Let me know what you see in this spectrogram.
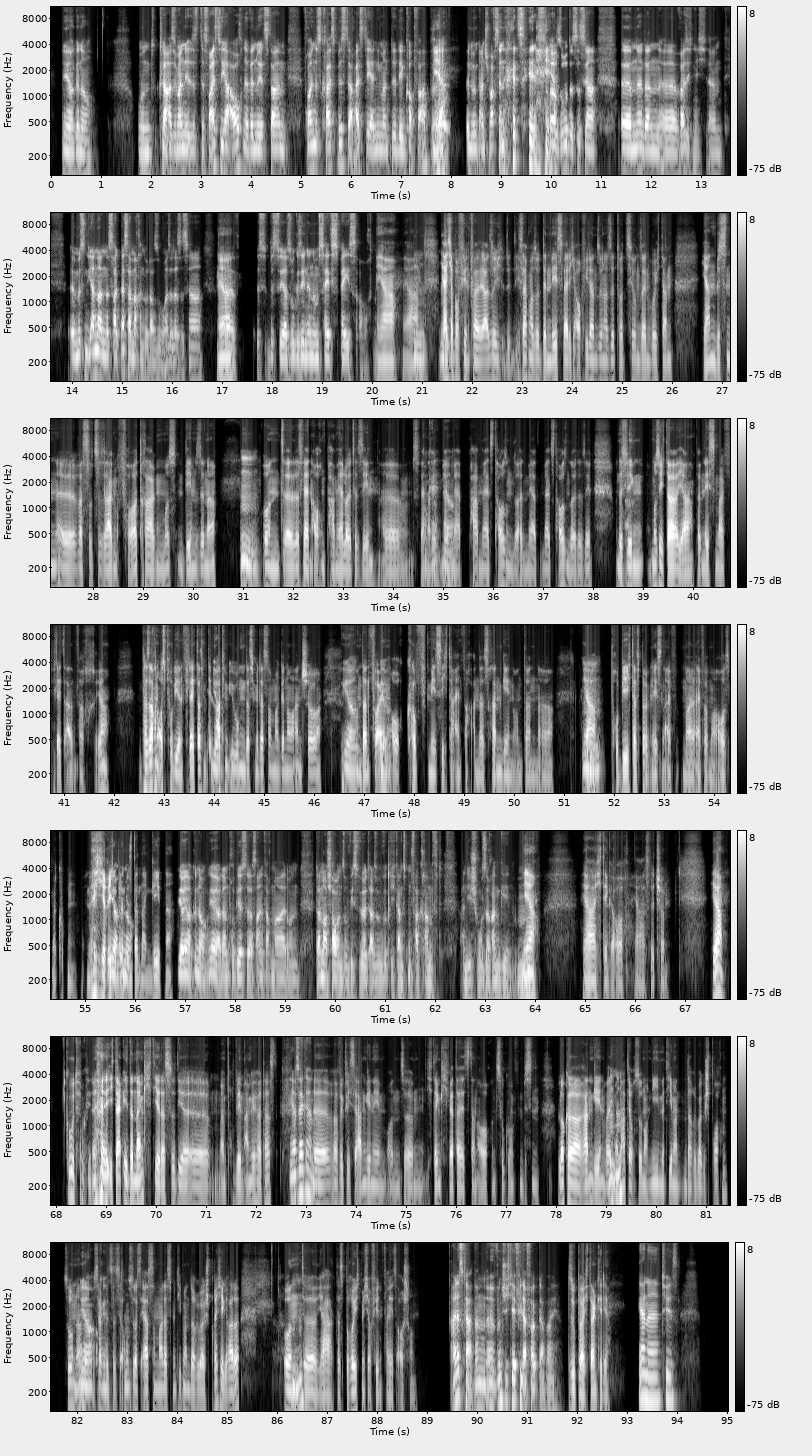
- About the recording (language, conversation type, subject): German, advice, Wie kann ich in sozialen Situationen weniger nervös sein?
- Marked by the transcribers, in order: other background noise; unintelligible speech; laughing while speaking: "Ja"; laughing while speaking: "erzählst"; unintelligible speech; laughing while speaking: "welche Richtung"; chuckle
